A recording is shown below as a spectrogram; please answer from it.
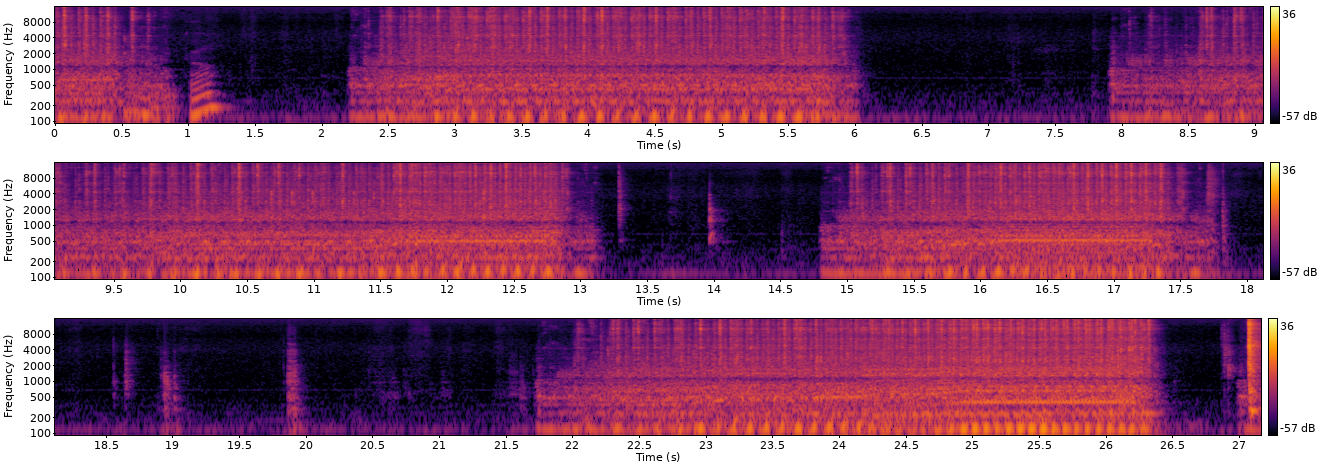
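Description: Sewing machine stitching a quilt block, four long runs of steady, close mechanical whirring separated by quiet pauses, with brief handling noises between runs.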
